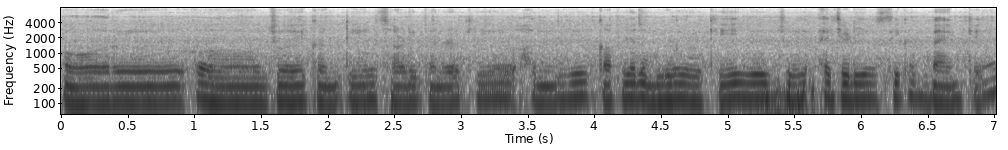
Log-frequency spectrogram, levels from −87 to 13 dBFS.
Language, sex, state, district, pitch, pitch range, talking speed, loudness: Hindi, male, Chandigarh, Chandigarh, 115 Hz, 105-125 Hz, 170 wpm, -15 LUFS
